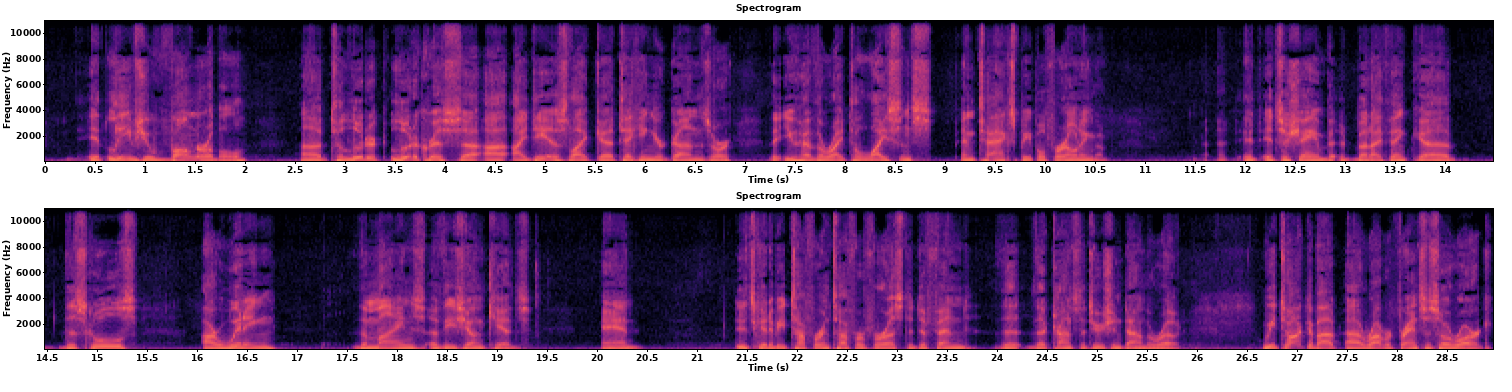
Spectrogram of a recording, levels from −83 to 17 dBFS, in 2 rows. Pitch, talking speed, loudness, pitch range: 105 Hz, 155 wpm, -17 LUFS, 95-120 Hz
